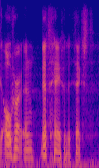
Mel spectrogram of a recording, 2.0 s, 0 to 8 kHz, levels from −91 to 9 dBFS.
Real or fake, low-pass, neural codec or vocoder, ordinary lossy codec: fake; 7.2 kHz; autoencoder, 22.05 kHz, a latent of 192 numbers a frame, VITS, trained on many speakers; Opus, 24 kbps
